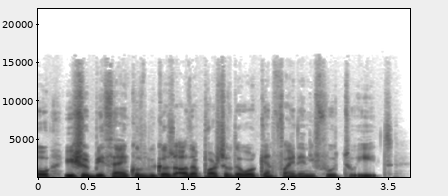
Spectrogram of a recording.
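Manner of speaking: ordinary delivery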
